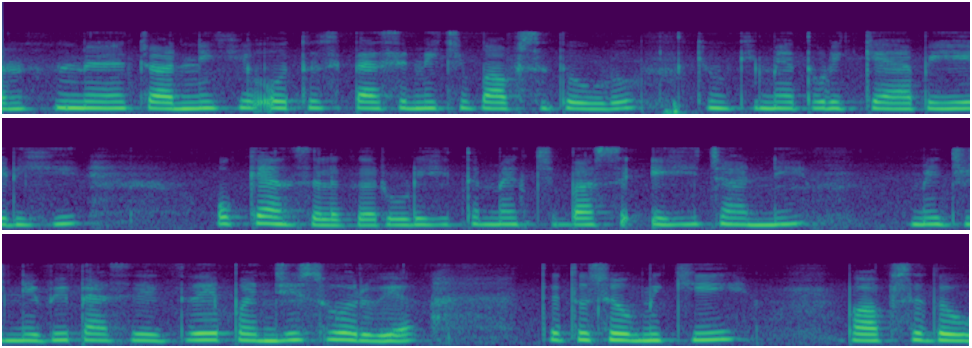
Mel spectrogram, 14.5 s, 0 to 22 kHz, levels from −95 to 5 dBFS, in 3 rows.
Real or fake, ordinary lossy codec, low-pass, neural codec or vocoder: fake; none; 7.2 kHz; vocoder, 44.1 kHz, 128 mel bands every 512 samples, BigVGAN v2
